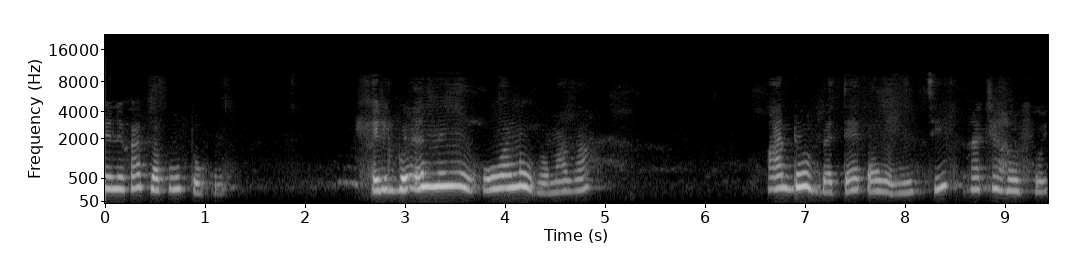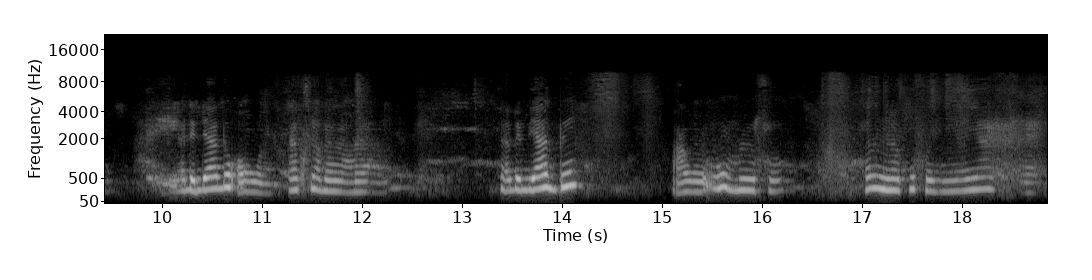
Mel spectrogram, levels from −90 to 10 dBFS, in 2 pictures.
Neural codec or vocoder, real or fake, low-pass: codec, 24 kHz, 0.9 kbps, WavTokenizer, medium speech release version 2; fake; 9.9 kHz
